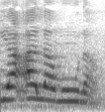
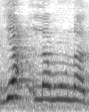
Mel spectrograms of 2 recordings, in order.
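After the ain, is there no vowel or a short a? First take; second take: short a; no vowel. First: The ain is followed by a short a. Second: The ain carries no vowel after it. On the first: The speaker calls it wrong. "आइन पर जजम की जगह जबर बढ़ा दिया" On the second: The speaker calls it right. "या आइन पर जजम था, या अलमूना था"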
